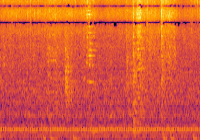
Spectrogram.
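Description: Sliced onions caramelizing with brown sugar and soy sauce in a frying pan over low heat, sizzling steadily as they are stirred. A spoon scrapes and knocks against the pan a few times, over a steady low hum.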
